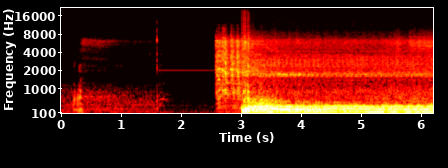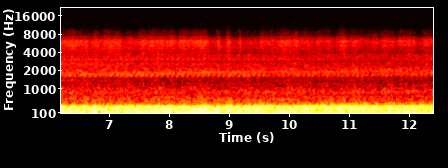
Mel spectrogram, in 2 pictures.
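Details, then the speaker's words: Crash-damaged BMW S1000RR superbike being rebuilt, silencer removed: brief cranking, then catches and settles into loud, raspy, steady idle; normal start and idle without silencer. "One last thing I'm going to try and do is start it and see if it actually runs. Try not to blow it up. And fingers crossed, this sounds awesome because we've taken that silencer out."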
